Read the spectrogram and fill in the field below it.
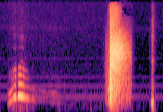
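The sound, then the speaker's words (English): A slap sound effect: a breathy whoosh sweeps through, then a single sharp, crisp smack lands loud. A short voiced exclamation comes just before. “Oh, slap that. You like to be slapped.”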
